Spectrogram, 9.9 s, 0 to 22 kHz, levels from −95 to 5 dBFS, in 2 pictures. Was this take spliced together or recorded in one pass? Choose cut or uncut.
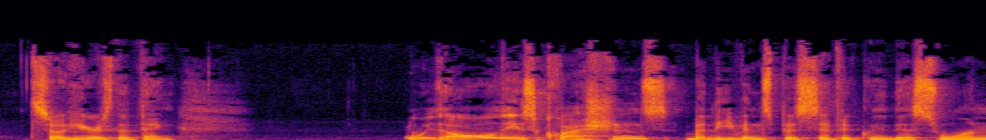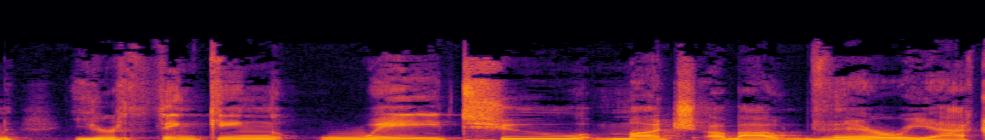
uncut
